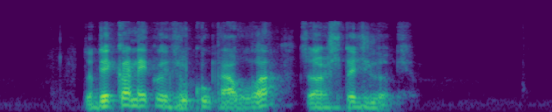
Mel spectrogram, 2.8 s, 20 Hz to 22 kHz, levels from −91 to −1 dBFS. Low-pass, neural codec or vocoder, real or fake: 10.8 kHz; codec, 24 kHz, 3 kbps, HILCodec; fake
